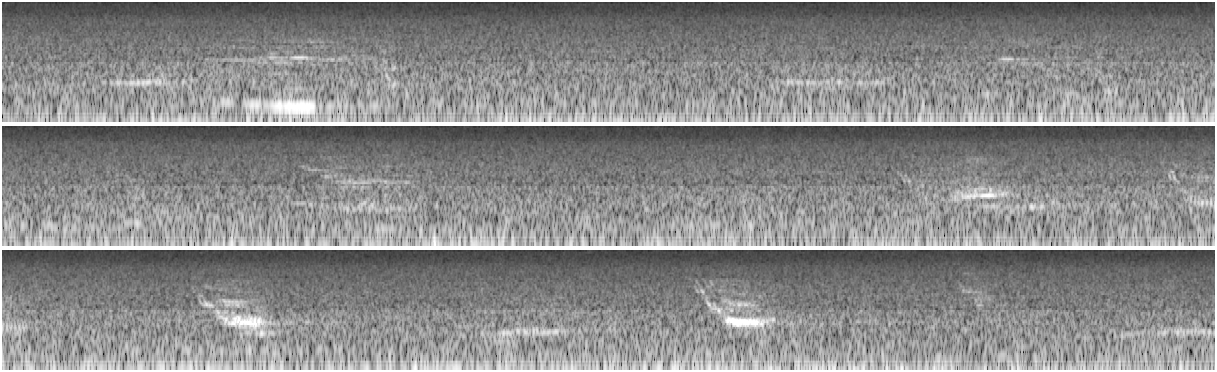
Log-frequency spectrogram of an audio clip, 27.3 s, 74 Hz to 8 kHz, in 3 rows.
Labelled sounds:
1.5	2.3	humpback whale, 0.80 to 1.1 kHz
11.3	12.1	humpback whale, 0.83 to 1.7 kHz
19.8	20.1	humpback whale, 0.86 to 1.2 kHz
23.4	23.9	humpback whale, 0.80 to 1.3 kHz

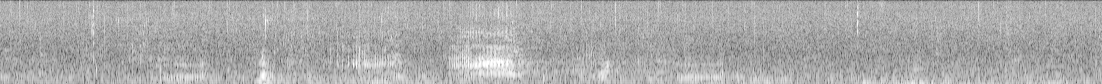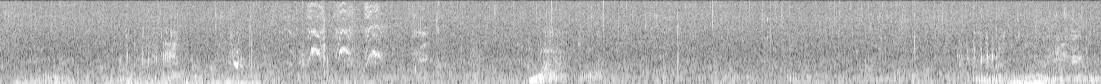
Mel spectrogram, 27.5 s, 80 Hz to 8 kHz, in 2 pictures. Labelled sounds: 5.6	6.4	humpback whale, 0.78 to 2.9 kHz
15.7	16.0	humpback whale, 0.97 to 1.8 kHz
18.3	18.6	humpback whale, 0.78 to 1.3 kHz
26.0	27.2	humpback whale, 0.78 to 1.4 kHz

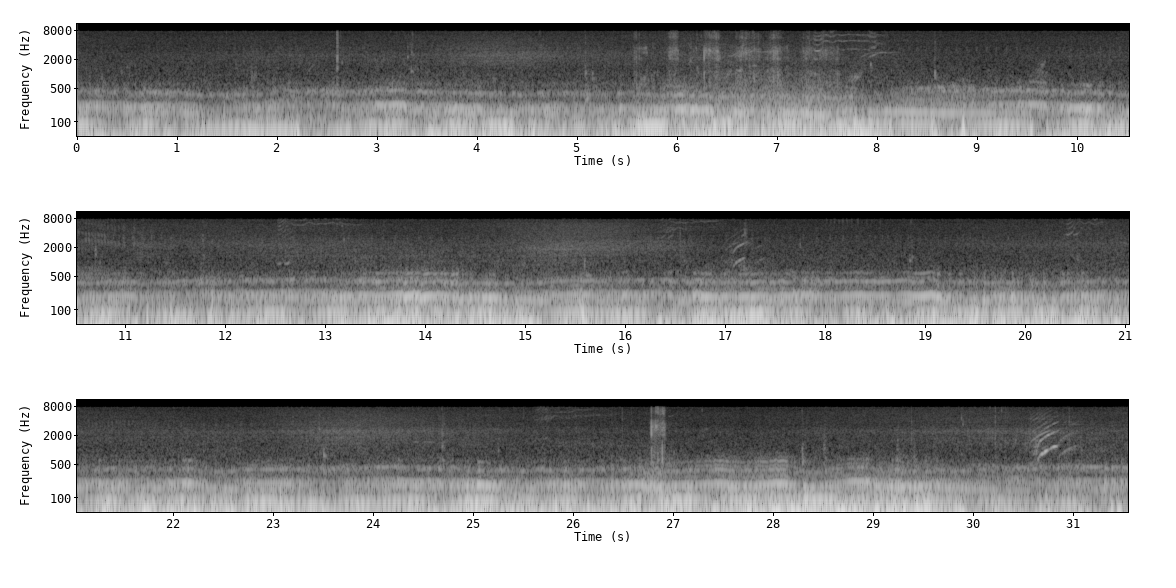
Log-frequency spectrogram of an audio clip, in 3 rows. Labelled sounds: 7.2	8.4	killer whale, southern Alaska resident, 0.68 to 8.0 kHz
12.6	13.5	killer whale, southern Alaska resident, 3.4 to 8.0 kHz
16.3	17.5	killer whale, southern Alaska resident, 0.68 to 8.0 kHz
20.4	21.1	killer whale, southern Alaska resident, 3.5 to 8.0 kHz
25.6	26.5	killer whale, southern Alaska resident, 4.0 to 8.0 kHz
30.6	31.3	killer whale, southern Alaska resident, 0.50 to 7.1 kHz

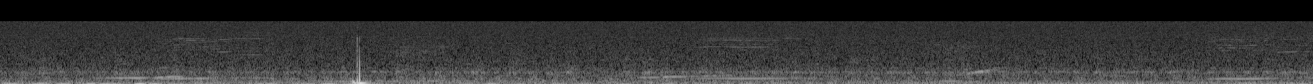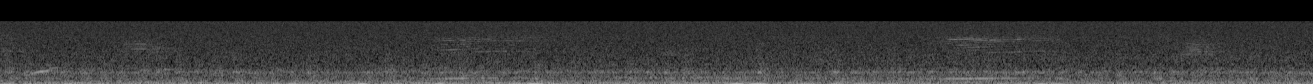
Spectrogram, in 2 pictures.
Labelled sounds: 1.6	2.6	humpback whale, 2.7 to 3.4 kHz
7.1	7.7	humpback whale, 2.0 to 3.2 kHz
12.2	12.5	humpback whale, 3.1 to 3.3 kHz
14.4	14.6	humpback whale, 2.5 to 2.6 kHz
17.5	18.2	humpback whale, 1.7 to 3.3 kHz
22.6	23.5	humpback whale, 2.1 to 3.4 kHz

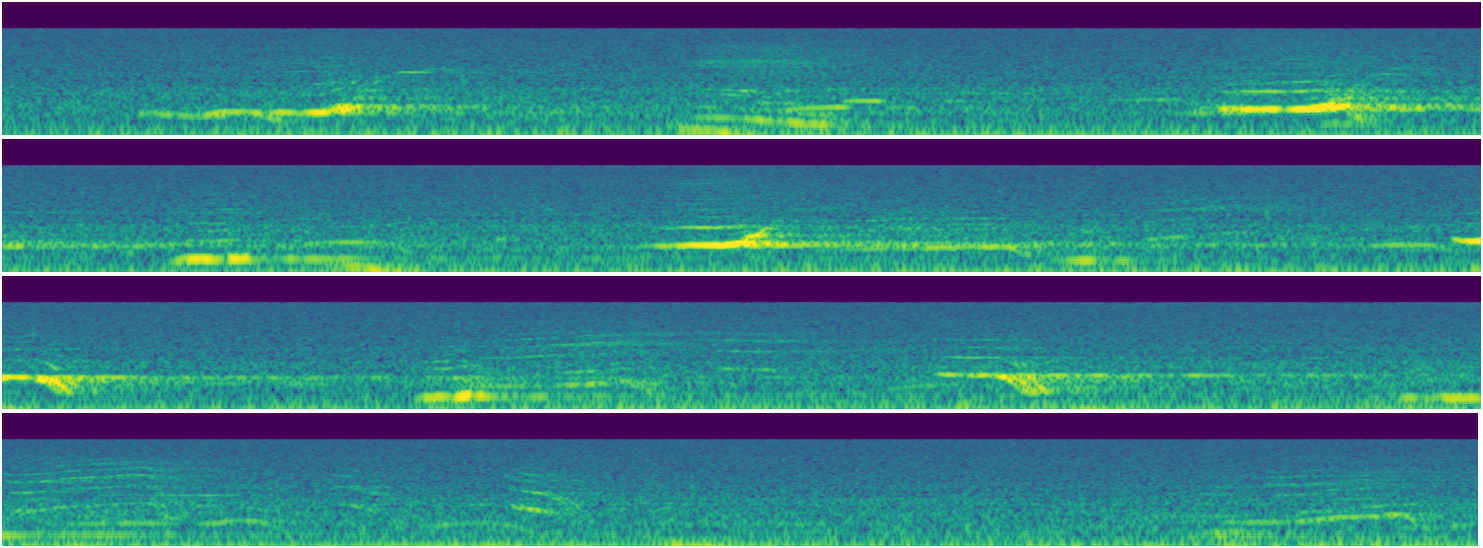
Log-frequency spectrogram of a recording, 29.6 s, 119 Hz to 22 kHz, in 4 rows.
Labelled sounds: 2.0	2.3	humpback whale, 1.3 to 1.7 kHz
4.4	4.9	humpback whale, 2.0 to 2.3 kHz
6.3	6.6	humpback whale, 0.86 to 1.0 kHz
11.7	12.0	humpback whale, 0.86 to 1.1 kHz
13.2	13.6	humpback whale, 1.3 to 1.7 kHz
17.2	18.7	humpback whale, 0.86 to 2.3 kHz
19.5	19.8	humpback whale, 0.83 to 0.96 kHz
22.2	23.4	humpback whale, 0.83 to 3.3 kHz
23.8	24.1	humpback whale, 0.90 to 1.2 kHz
24.7	25.0	humpback whale, 0.80 to 1.1 kHz
28.5	28.9	humpback whale, 1.2 to 1.5 kHz

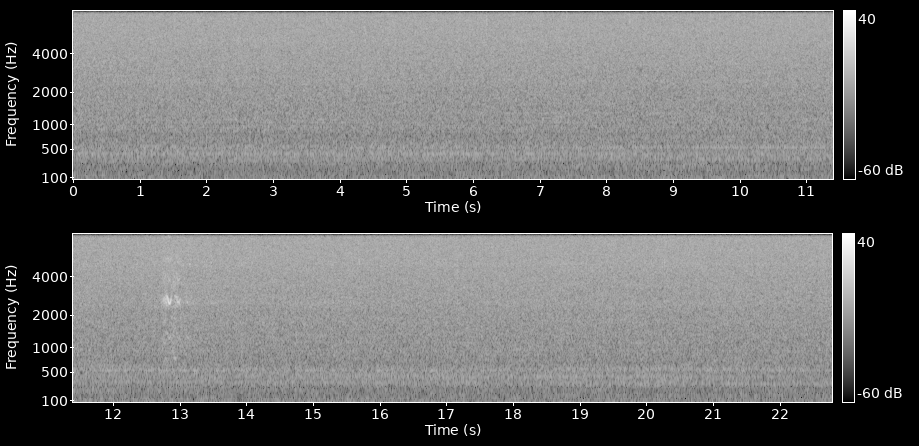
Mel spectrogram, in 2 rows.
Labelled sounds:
12.6	13.1	killer whale, southern resident, 0.78 to 5.4 kHz

